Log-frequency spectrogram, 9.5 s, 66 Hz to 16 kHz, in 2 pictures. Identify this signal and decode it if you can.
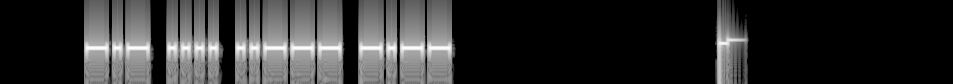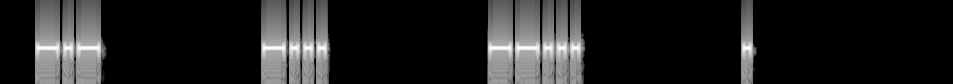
Morse code, heard as a keyed tone, about 36 wpm, spaced as for 15 wpm, 700 Hz. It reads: KH2Y KB7E
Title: USA Call Signs - 4 Characters - 8x Character Spacing - 35wpm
